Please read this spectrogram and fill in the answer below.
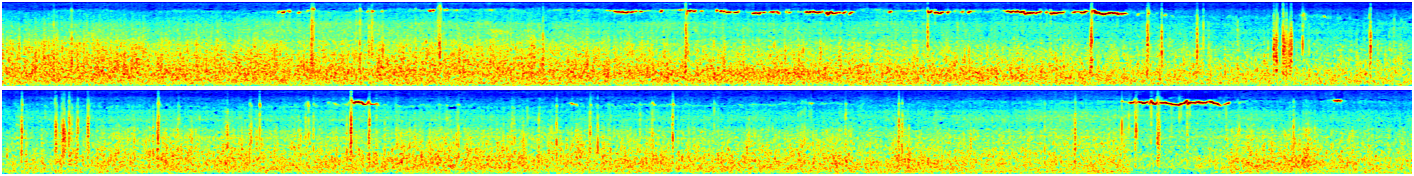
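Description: Steady rush of wind on the microphone and road noise from a moving motorcycle, with no clear engine note above it. A faint high wavering whistle comes in twice, and there are a couple of light knocks about halfway through.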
